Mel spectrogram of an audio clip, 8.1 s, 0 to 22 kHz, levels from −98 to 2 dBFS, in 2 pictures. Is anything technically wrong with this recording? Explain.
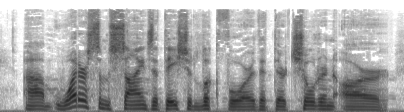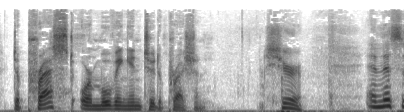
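Yes. AAC frame loss with concealment occurs from 3.80 to 3.91 s, between "for that their children" and "depressed or moving into". About 64 ms of coded audio is missing, which fits three lost frames. The decoder patches the gap from the last good spectrum, leaving a brief smeared, noisy, phasey stretch.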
